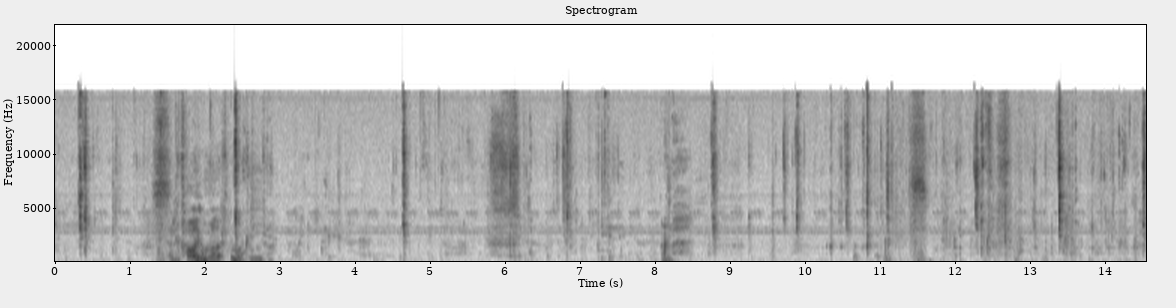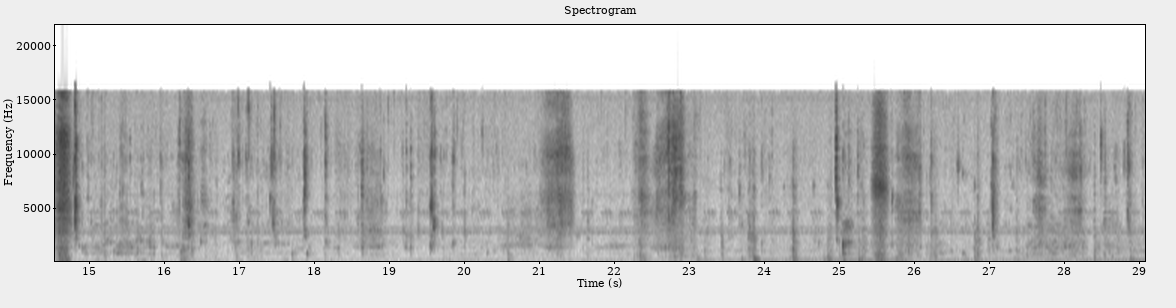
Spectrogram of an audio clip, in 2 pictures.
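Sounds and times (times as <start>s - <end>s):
people chewing and lip-smacking: 3.3s - 5.2s, 6.2s - 20.8s, 22.4s - 29.0s.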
